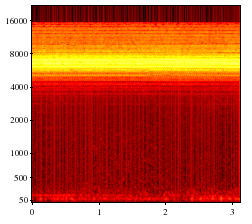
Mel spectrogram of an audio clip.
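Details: Cicada in the Meerkat Magic Valley Reserve vibrating structures in its abdomen on a day over 43 °C. Its high, steady screaming buzz stays level and continuous the whole time.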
